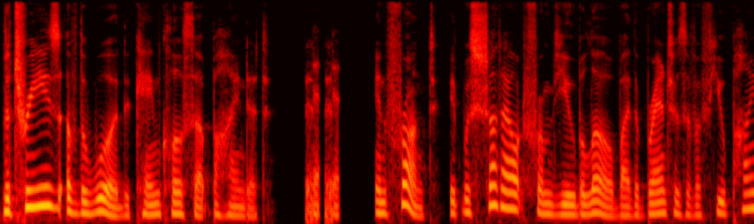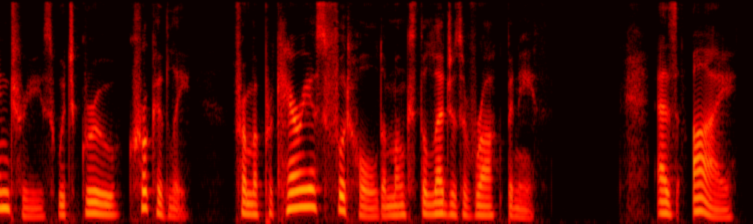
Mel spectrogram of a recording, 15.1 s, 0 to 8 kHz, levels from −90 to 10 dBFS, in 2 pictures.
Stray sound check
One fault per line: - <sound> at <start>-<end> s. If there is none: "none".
- laugh at 3.0-3.4 s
